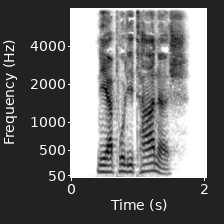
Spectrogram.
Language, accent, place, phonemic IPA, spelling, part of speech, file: German, Germany, Berlin, /ˌneːapoliˈtaːnɪʃ/, neapolitanisch, adjective, De-neapolitanisch.ogg
- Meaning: of Naples, Neapolitan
